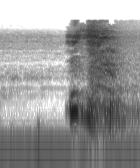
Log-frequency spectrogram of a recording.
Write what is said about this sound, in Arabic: رحمك الله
